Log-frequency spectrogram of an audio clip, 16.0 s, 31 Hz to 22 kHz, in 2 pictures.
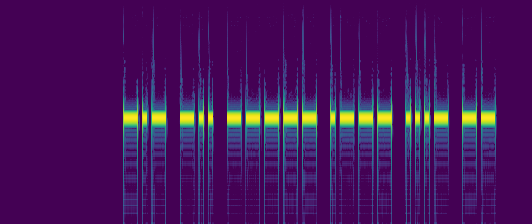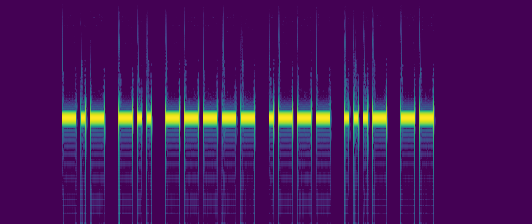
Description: Morse code, heard as a keyed tone, about 17 wpm, 700 Hz. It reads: KD0JVM KD0JVM
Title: USA Call Signs - 6 Characters - Repeated 2x - 17wpm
